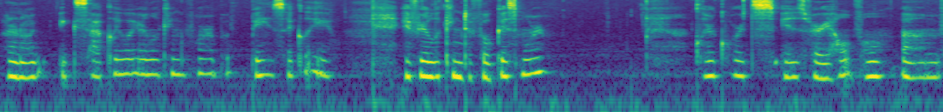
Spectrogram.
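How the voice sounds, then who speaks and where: A woman whispering softly and breathily in an ASMR roleplay as an easygoing witch shopkeeper, casual and a little hesitant. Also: fairly high pitch, slight background noise. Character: friendly, easygoing witch running a crystal shop.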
